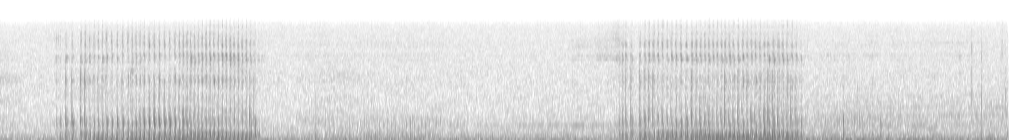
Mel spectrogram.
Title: Bulldog sitting up snoring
